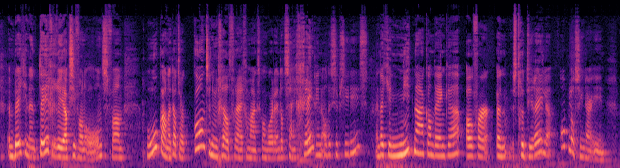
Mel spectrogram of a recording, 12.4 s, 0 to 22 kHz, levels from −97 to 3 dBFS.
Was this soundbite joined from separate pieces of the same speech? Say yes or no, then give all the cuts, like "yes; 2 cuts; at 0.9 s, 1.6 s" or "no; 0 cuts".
yes; 4 cuts; at 3.4 s, 6.3 s, 7.4 s, 9.8 s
